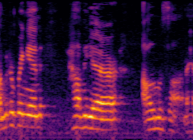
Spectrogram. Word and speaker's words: Javier Almazan: So I'm going to bring in Javier Almazan.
